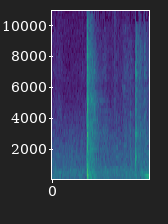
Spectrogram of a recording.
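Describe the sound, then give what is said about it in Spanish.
The knocker hammer on the procession float of the Señor de la Divina Misericordia, Hermandad de las Siete Palabras, at the parish of San Vicente, strikes once, a sharp wooden knock, loud and percussive, followed after a pause by a second, fainter strike, with steady background murmur around them. “Vuelve a sonar el martillo.”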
